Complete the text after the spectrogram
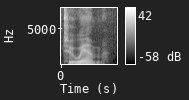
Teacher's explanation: We often drop the h in him.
